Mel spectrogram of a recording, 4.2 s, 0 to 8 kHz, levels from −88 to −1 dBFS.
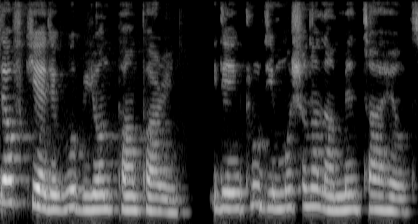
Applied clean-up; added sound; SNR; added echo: none; none; none; none.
